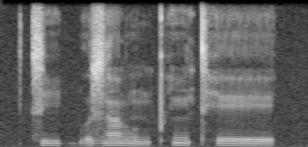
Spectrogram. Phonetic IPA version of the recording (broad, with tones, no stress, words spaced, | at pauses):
t͡siː˦ɡ͡bʊ˦ zã˦βũ˨ŋ pʰĩ˦ tʰeː˦˨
